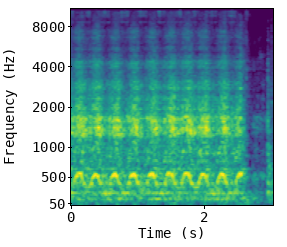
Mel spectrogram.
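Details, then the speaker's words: 1934 Chevy four-door sport sedan barn find, not run in 23 years: slow, even starter cranking at about four turns a second, engine never catches; no spark, so it cranks but won't start. "oh we didn't hook the wire up guys thinking man we ain't got no spark it's cuz we don't it's cuz we don't"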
